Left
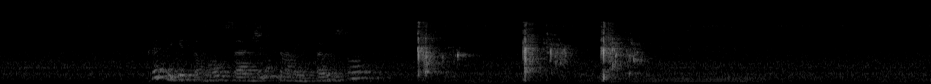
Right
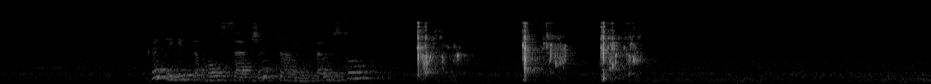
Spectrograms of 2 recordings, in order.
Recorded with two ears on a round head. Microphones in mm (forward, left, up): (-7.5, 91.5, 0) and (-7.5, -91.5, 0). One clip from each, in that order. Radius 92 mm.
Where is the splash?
65° right (ahead or behind), 0.7 m.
